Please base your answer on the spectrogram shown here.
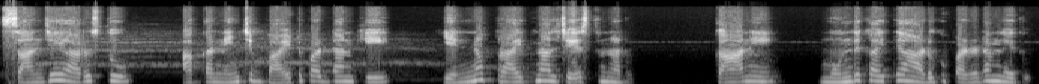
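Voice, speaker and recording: A woman narrating a horror story in a steady, suspenseful storytelling manner, in short phrases. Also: medium pitch, normal speed, long pauses, low-quality recording.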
